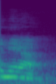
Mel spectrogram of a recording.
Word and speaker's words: Enea: Vocês já estão assistindo aqui na tela, que está o Cristiano Paixão, a Enea Stutz, que se pronuncia, Enea?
